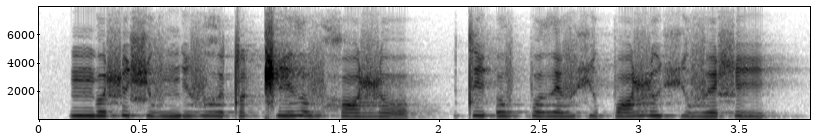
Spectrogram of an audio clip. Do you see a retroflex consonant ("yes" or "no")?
no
